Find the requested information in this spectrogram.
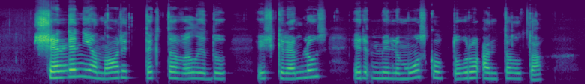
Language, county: Lithuanian, Šiauliai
